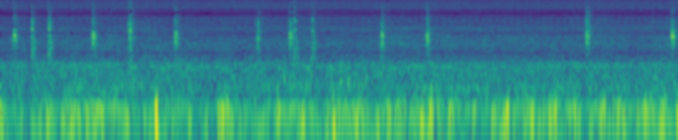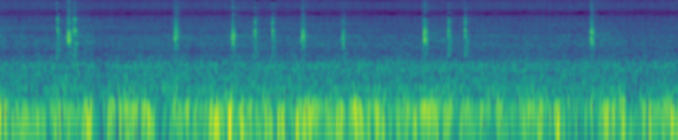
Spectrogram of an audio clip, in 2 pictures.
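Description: Outdoor background sound: a steady low rumble with short, high-pitched ticks or chirps at irregular intervals, a few a second.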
